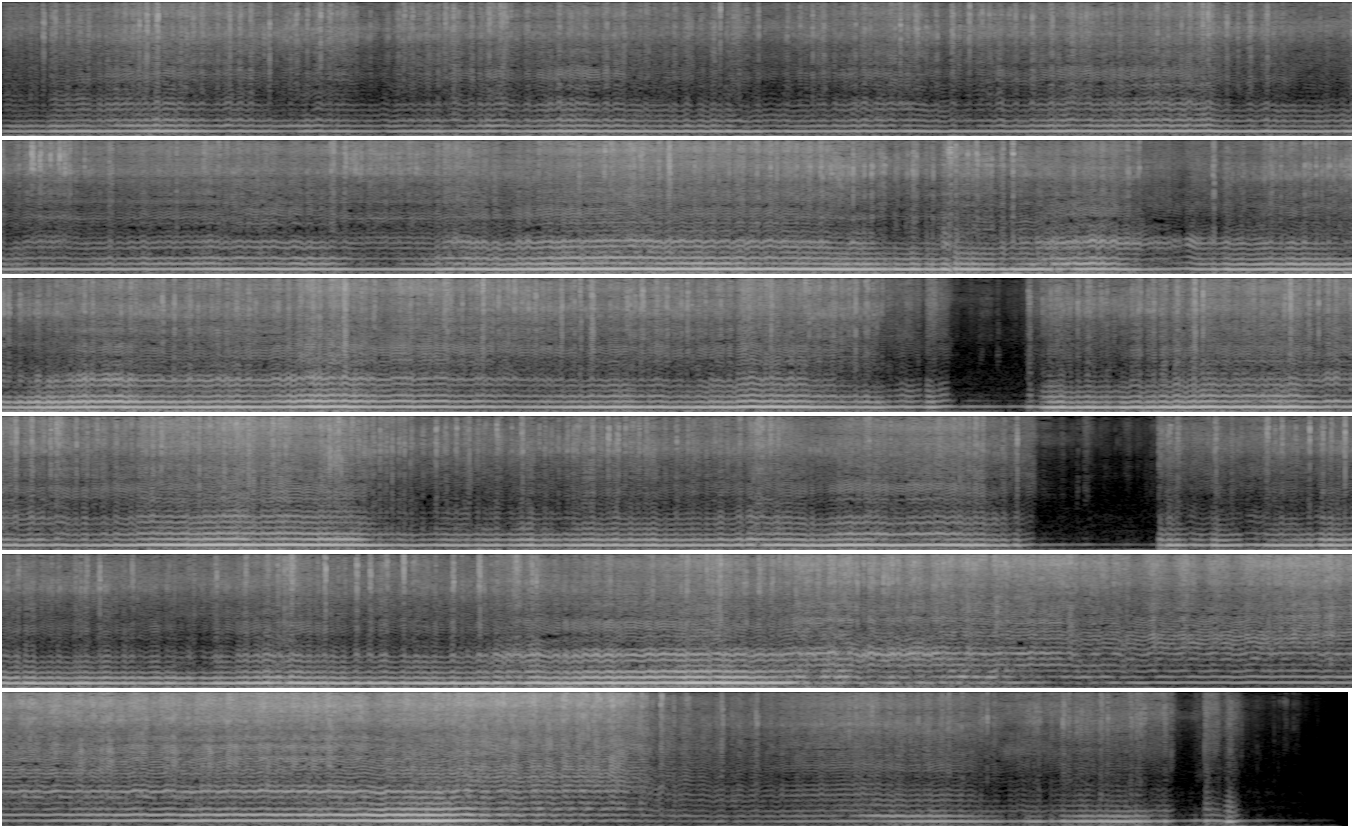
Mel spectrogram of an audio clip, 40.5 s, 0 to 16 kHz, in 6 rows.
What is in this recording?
A large bumblebee recorded using a Sony PCM D50 with the built-in mics.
